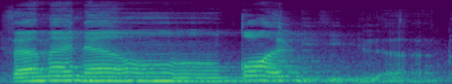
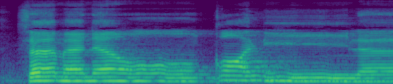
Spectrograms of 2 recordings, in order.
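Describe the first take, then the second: First: It ends strained, clearly out of breath. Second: It ends calmly with breath still left. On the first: The stop is forced because breath ran out. The speaker calls it right. "Memang nampak lah tu, kalau dia sambung lagi meninggal orang tu" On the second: The stop is chosen while breath remains. The speaker calls it wrong. "selesa je pun berhenti, maknanya tak menunjukkan nafas tu habis"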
